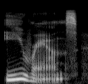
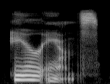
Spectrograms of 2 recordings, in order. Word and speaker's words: errands: It's not rans. It's more like air ants. Airs like the air we breathe.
